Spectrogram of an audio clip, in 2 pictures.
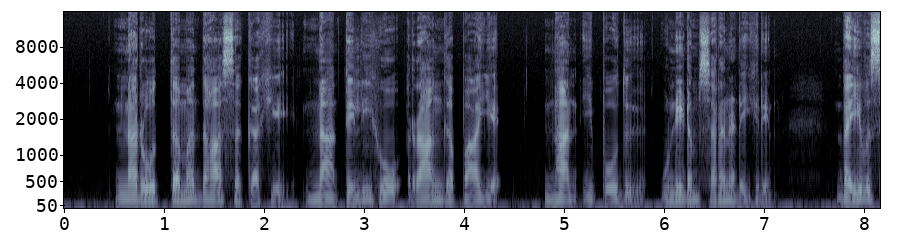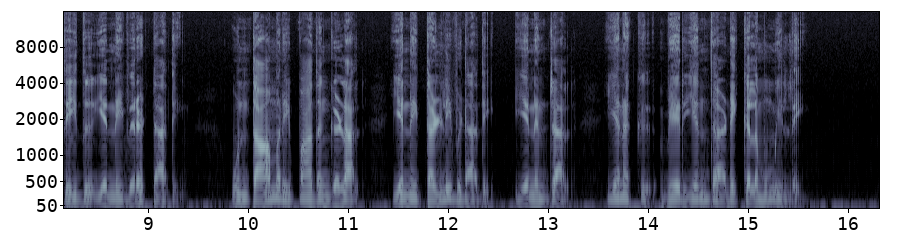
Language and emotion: Tamil, neutral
